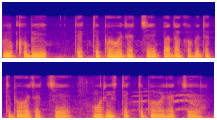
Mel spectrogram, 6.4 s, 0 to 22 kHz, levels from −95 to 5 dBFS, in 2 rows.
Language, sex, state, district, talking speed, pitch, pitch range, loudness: Bengali, male, Assam, Hailakandi, 115 wpm, 140 Hz, 125-145 Hz, -17 LUFS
